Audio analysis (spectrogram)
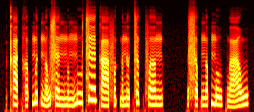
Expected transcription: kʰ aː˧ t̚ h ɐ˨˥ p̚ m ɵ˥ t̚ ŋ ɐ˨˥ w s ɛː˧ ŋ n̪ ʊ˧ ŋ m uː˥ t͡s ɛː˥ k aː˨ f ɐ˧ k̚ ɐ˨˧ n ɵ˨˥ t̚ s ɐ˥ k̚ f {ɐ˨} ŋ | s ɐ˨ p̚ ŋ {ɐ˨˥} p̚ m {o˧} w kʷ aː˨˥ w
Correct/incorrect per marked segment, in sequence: incorrect, correct, correct

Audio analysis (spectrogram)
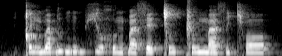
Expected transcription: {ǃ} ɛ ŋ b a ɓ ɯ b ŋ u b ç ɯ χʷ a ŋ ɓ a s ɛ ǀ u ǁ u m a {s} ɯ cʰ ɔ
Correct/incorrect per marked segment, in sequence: correct, correct

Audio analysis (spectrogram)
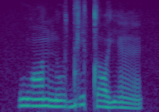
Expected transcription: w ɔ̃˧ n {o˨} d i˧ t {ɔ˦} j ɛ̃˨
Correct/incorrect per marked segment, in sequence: incorrect, incorrect

